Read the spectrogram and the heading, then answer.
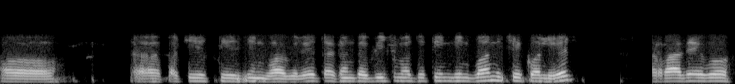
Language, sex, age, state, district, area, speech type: Maithili, male, 45-60, Bihar, Madhubani, rural, conversation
